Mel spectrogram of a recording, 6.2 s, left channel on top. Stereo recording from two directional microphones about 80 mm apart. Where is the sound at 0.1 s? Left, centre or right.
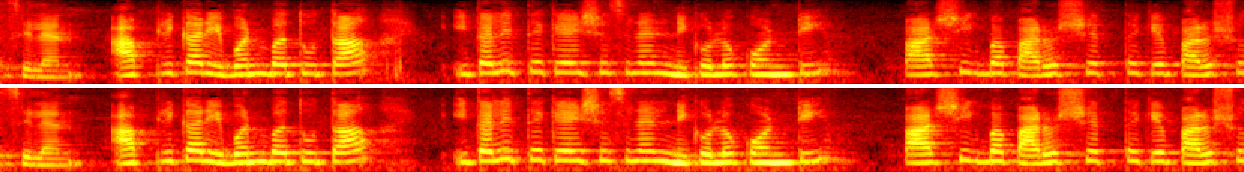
Right.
